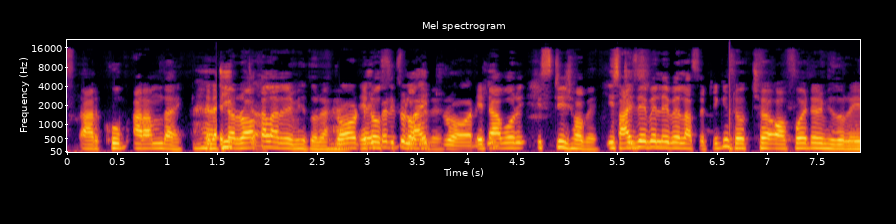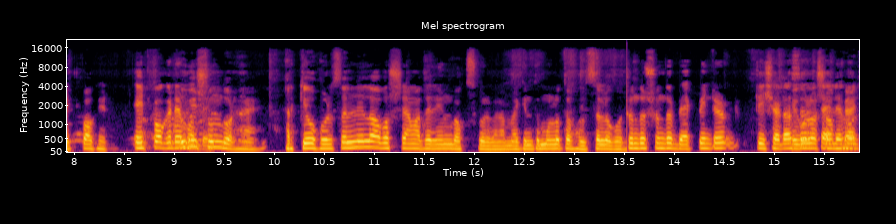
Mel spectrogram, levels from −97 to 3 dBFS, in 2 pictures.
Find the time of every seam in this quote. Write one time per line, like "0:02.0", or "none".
0:01.5
0:06.6
0:09.8
0:13.5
